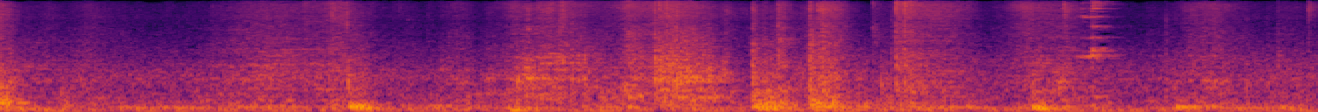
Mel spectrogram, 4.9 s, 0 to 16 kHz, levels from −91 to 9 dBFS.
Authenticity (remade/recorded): recorded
